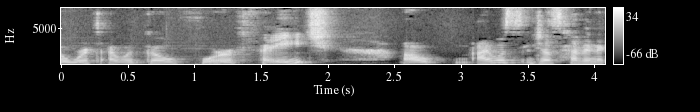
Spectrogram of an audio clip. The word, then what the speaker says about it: phage: P-H-A-G-E-S. Once again, two letters. Phages. Yeah. Phages. It's almost like page, but with letter H after P.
